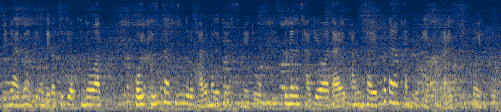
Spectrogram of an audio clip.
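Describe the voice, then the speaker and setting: Woman, audiobook narrator, calm measured reading, lowish voice, heavy background noise. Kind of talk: literary narration.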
